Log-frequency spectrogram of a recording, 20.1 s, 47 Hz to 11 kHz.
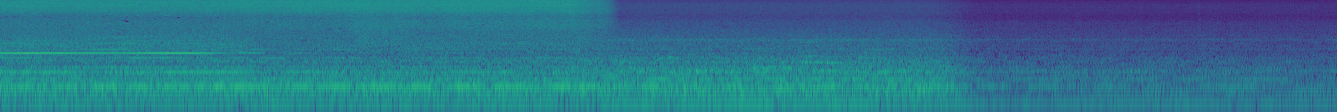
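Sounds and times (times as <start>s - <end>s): coolant spray hissing: 0.0s - 9.3s
machine spindle hum: 0.0s - 9.3s.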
